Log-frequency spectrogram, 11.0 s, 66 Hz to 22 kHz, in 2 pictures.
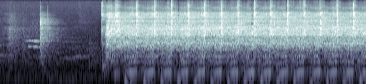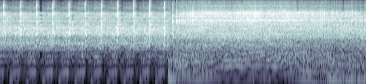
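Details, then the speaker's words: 1995 Yamaha Timberwolf 250 ATV with a new carburetor, choke on: single cylinder catches and races at high steady speed instead of idling; the throttle stuck wide open, traced to the carburetor top. "Is it idled all the way up? I think the idle was turned all the way in. That wasn't good."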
